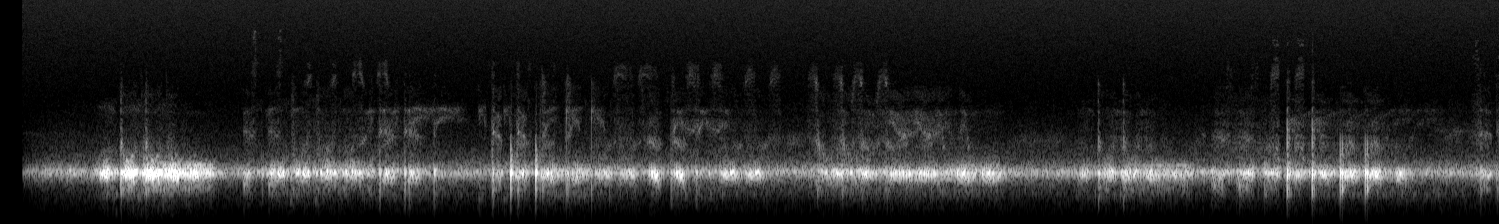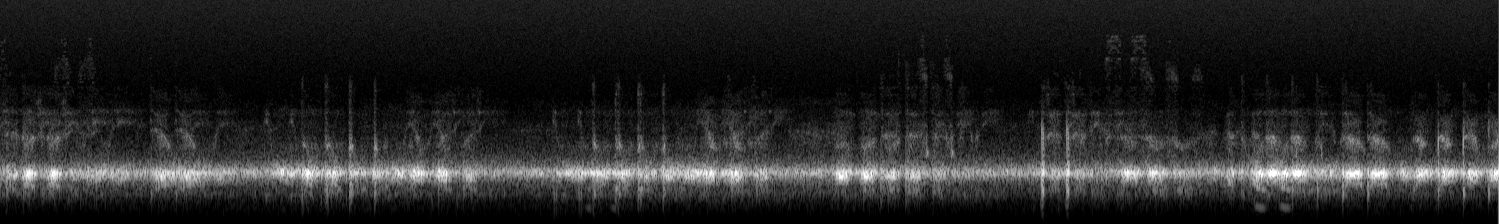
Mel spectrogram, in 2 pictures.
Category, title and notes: Speech > Processed / Synthetic
A heavily edited voice whispering in Latin
dream, eerie, haunt, whispering, creepy, latin, ghost, whisper, haunted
